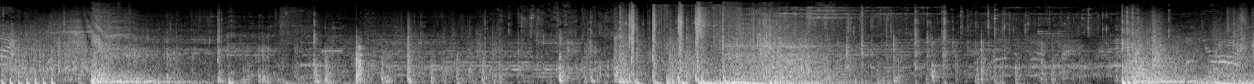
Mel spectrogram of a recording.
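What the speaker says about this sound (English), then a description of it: "Firing thermite!" Thermite fired in the shooter game The Finals, loud booming blasts and crackling impacts mixed with rapid gunfire and running, with bursts of heavy noise throughout.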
